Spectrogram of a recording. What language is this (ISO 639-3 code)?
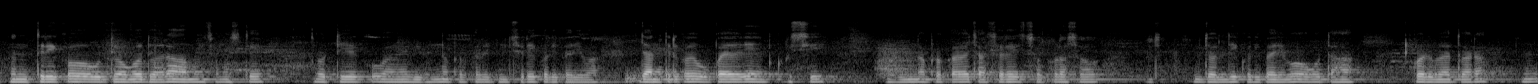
ori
